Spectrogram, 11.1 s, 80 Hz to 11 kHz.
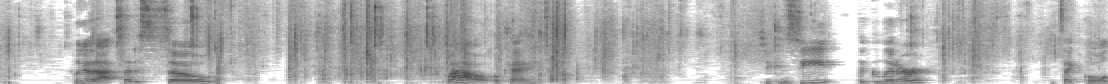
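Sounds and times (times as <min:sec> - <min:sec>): plastic vinyl crinkling: 0:00.0 - 0:08.2, 0:09.0 - 0:11.0.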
